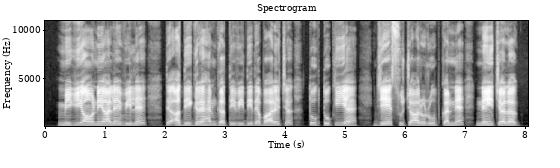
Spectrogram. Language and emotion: Dogri, fearful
